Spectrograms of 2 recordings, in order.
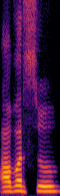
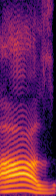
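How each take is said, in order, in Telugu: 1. పదం చివర s శబ్దం వస్తుంది. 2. పదం చివర z శబ్దం వస్తుంది. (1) "ఇలా కాదు" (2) "ఇలా చెప్పాలి"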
